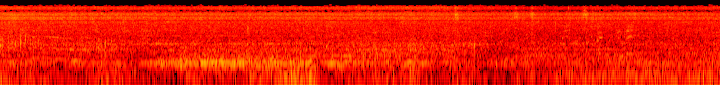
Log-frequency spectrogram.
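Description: Boat motors running at low speed with a steady hum, over wind rumble on the microphone; the hum swells a little a few seconds in, then settles.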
